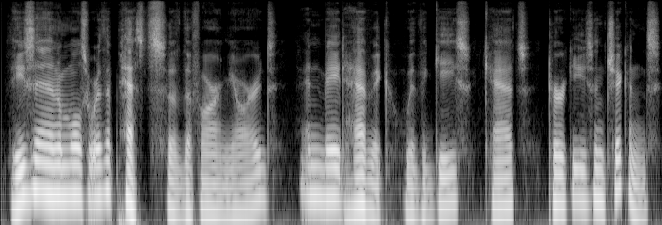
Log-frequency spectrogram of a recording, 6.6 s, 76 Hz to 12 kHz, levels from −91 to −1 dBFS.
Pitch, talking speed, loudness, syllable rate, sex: 115 Hz, 170 wpm, -18 LUFS, 4.6 syllables/s, male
